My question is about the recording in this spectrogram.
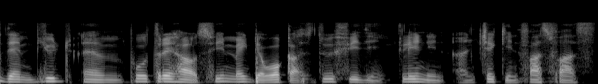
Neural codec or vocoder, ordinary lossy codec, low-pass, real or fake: none; MP3, 64 kbps; 7.2 kHz; real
